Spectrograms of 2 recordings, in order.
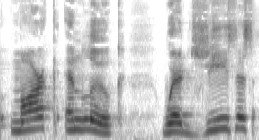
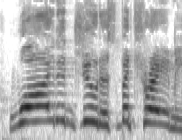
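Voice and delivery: high pretend outcry, voice shifted; mock cry; 9 semitones higher than usual. Preacher posing a cry Jesus never made, high and raised. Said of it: "does he cry out".

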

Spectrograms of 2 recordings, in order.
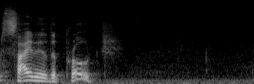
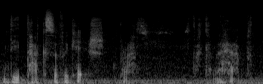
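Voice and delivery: whisper; 8 semitones lower, 15 dB quieter than usual. Real, not acted. Rabbi telling listeners detox must hurt, whispered aside. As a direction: drop to a hushed whisper.

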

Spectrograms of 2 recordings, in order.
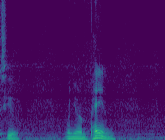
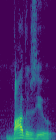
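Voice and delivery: ordinary delivery

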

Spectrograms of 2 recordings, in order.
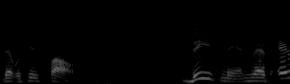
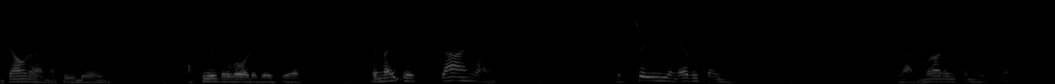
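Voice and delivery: Jonah confessing; 7 semitones lower, 7 dB quieter than usual. Retold or imitated. Jonah admitting to the sailors he is fleeing, low and soft. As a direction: lower and softer, a subdued confession.

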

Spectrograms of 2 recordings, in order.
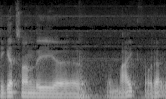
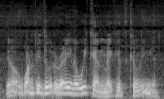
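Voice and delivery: lightly voiced pleader, pitched up and quick; mock suggestion; 8 semitones higher, faster than usual. Voicing people who want the holiday moved to a weekend, mock pleading. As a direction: plead for the easy option in a higher voice. Mimics people wanting an easier date.

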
